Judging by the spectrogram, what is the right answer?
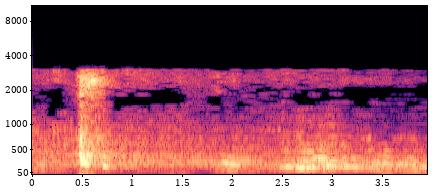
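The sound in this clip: A single sharp sneeze bursts out during an Islamic lecture, followed by low, muffled talk.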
